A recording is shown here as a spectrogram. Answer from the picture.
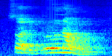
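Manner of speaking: usual speaking voice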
